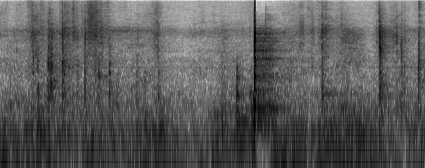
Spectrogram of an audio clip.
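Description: Quiet paper handling: light rustles and small taps as a lottery ticket is slid out of a paper envelope and the envelope is set down on a table, with one sharp click about two and a half seconds in.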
